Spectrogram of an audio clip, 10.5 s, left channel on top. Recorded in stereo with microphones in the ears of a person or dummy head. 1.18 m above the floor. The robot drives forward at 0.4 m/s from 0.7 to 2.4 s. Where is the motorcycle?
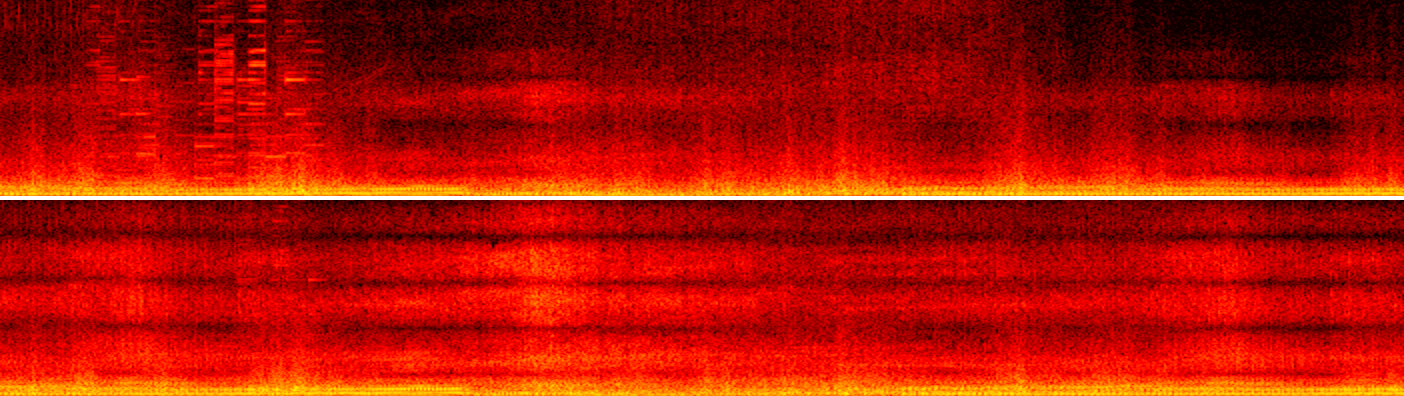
70° right (ahead or behind); by 10.6 s 75° right (ahead or behind).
